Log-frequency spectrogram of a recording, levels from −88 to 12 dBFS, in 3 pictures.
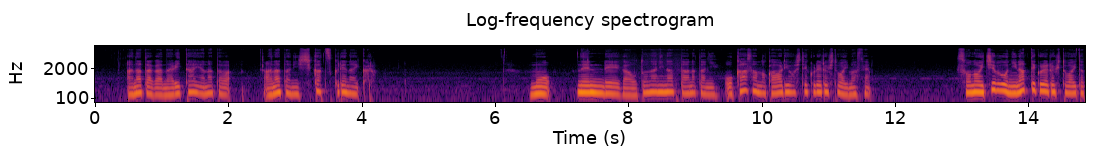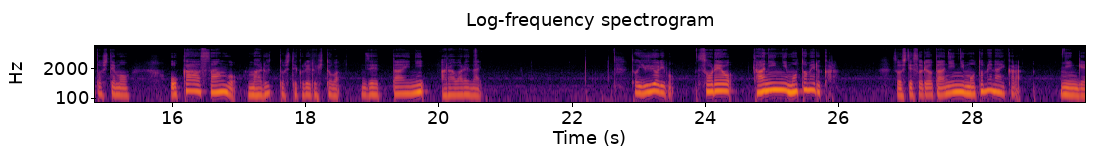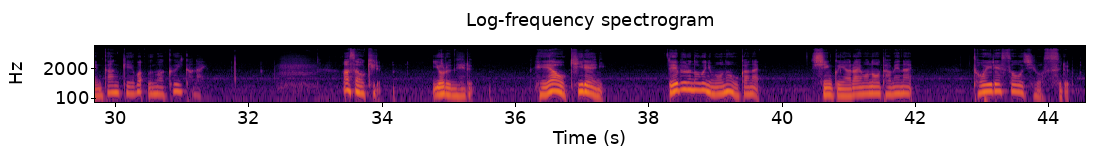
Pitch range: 135-190 Hz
